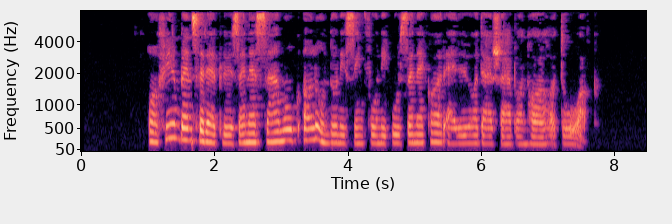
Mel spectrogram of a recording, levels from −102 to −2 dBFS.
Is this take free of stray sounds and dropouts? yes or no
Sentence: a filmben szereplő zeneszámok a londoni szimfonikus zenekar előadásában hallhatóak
yes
